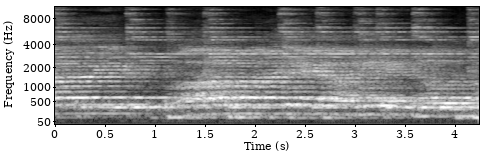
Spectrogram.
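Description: Devotional music: a mantra chanted in long held notes over a steady rhythmic accompaniment.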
